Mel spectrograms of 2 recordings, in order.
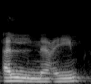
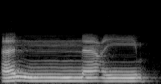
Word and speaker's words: النعيم: كذلك قول ربنا عز وجل النعيم لام ساكنة أتى بعدها حرف النون والنون من حروف اللام الشمسية ندغمها النعيم ولا نقول النعيم نقول النعيم.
